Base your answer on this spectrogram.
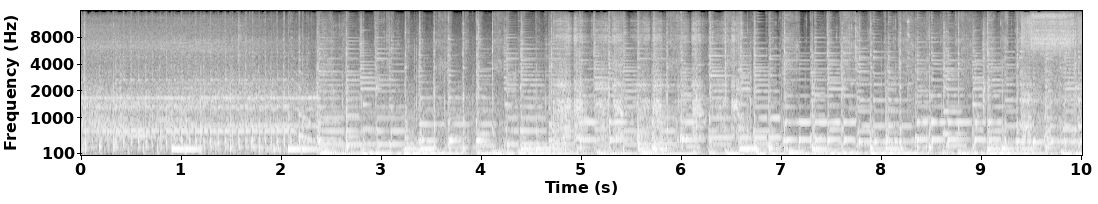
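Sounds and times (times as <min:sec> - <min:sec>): salsa percussion break: 0:00.0 - 0:10.0.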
